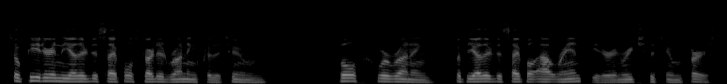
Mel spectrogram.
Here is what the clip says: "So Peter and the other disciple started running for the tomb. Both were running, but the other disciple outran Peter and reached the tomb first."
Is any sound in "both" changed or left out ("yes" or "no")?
no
